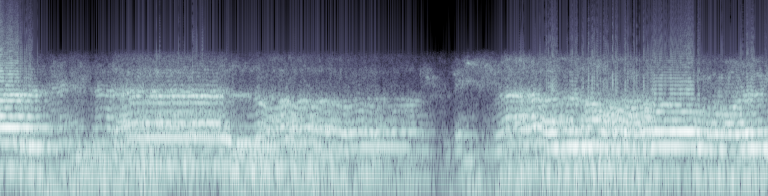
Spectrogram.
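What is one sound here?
A man speaks in a drawn-out, sing-song voice.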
